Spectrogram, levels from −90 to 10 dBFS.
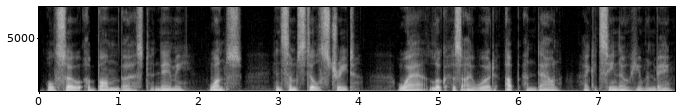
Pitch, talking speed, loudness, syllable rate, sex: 95 Hz, 190 wpm, -18 LUFS, 4.5 syllables/s, male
